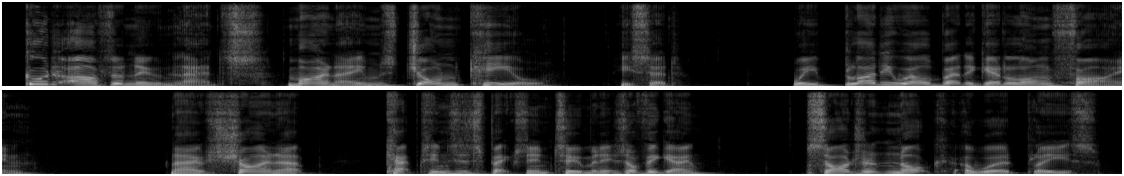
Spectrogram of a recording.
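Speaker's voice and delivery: brisk parade-ground sergeant, lightly acted; commanding sergeant. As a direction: take charge of the men firmly. New sergeant addresses the squad.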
